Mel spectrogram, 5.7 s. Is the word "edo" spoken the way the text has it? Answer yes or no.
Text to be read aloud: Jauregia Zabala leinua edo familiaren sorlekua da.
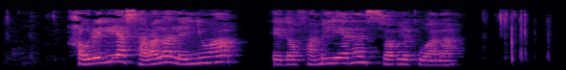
yes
